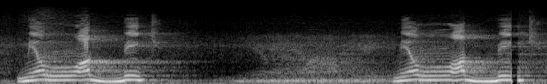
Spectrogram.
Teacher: Kalau ketemu dengan lam dan ra, maka idgham bila gunnah, melebur tanpa disertai dengan gunnah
